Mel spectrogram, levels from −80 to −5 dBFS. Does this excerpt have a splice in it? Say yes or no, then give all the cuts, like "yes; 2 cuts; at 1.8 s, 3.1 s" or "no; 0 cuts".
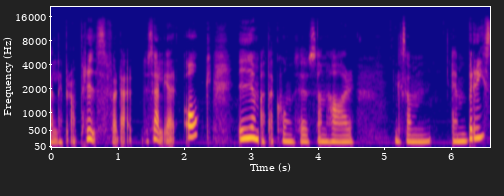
yes; 1 cut; at 3.1 s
